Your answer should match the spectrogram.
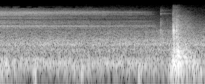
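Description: A steady high hiss, then a single sharp slap of hands coming down on a table near the end.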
